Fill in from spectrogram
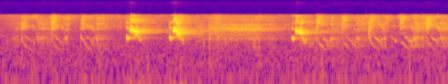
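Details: A lyrebird in the Dandenong Ranges National Park, apparently trying to woo, mimics sci-fi blaster shots: loud, sharp downward-sweeping zaps in quick bursts, over a steady patter of fainter falling chirps.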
